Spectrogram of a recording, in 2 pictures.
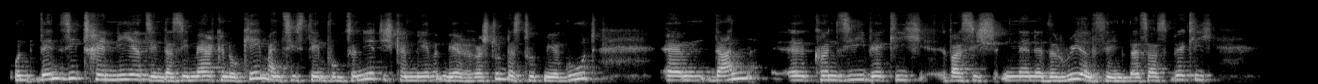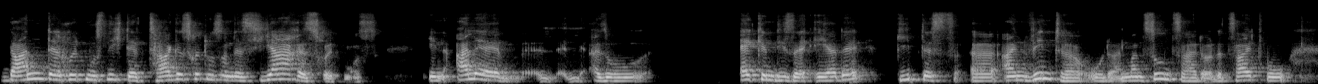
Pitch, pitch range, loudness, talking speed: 195 Hz, 180-225 Hz, -20 LUFS, 135 wpm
